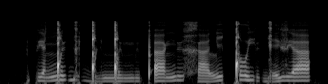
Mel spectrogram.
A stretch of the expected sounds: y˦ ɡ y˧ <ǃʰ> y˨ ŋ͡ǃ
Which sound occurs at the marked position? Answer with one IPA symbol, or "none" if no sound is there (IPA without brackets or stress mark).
ɡ͡ǃ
